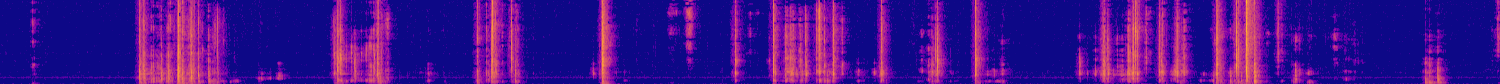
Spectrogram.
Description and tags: putting in batteries
me putting new batteries in my alarm clock. Recorded and edited in Audacity.
Bizinga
